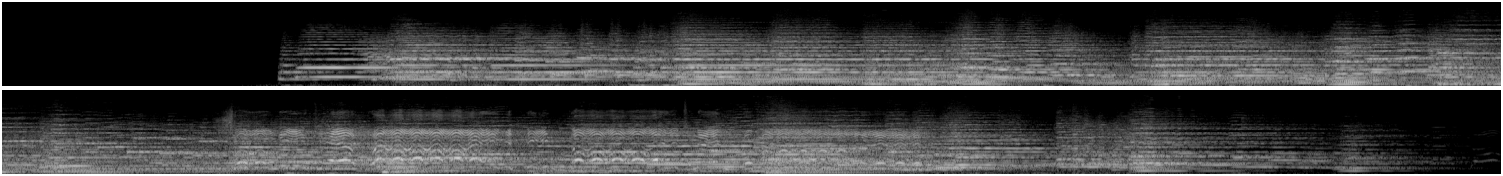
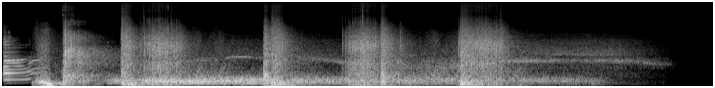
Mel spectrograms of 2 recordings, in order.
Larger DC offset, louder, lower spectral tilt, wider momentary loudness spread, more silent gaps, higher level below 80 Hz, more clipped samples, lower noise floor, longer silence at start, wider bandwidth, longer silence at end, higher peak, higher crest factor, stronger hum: neither; second, -22 LUFS vs -17 LUFS; about the same, -5 dB/octave vs -6 dB/octave; second, 12 LU vs 16 LU; neither; second, -50 dBFS vs -32 dBFS; neither; first, under -90 dBFS vs -44 dBFS; first, 2.75 s vs 0 s; second, 17.5 kHz vs over 20 kHz; first, 1 s vs 0.65 s; second, -6 dBFS vs 0 dBFS; about the same, 18 dB vs 16 dB; neither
